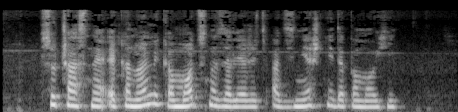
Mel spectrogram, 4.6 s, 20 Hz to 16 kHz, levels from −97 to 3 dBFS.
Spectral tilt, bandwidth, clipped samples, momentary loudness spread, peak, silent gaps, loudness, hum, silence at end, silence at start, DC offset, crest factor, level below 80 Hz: -5.5 dB/octave; 11.5 kHz; under 0.1%; 9 LU; -2 dBFS; none; -16 LUFS; none; 0.6 s; 0.45 s; under 0.1%; 14 dB; -58 dBFS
